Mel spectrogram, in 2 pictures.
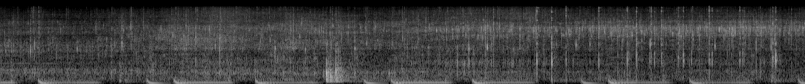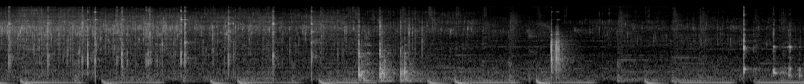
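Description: Butter and oil sizzling in a pan as ginger-garlic paste is tipped in and stirred, with scattered clicks. The sizzle swells through the middle and eases off in the last few seconds.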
